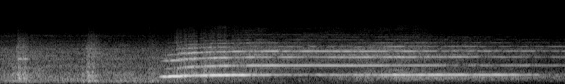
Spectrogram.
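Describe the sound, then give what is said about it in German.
A loud, sustained train whistle blasts from about 1.6 seconds and holds steadily to the end as the train departs, preceded by a couple of dull clunks like rail cars jolting into motion. “Wir fahren mit der Eisenbahn. Wir fahren jetzt ganz weit fort.”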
